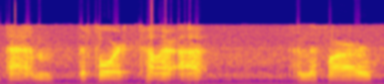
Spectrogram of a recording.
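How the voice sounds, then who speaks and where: A man speaks in a fairly low voice, stuffed up with a cold, over thin phone-like audio with clear background noise. He talks informally, rambling a bit like a vlogger walking viewers through makeup steps. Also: slow. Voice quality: stuffy, congested nose. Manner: informal, giggly, loosely rambling. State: has a cold. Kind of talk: casual chatty makeup tutorial.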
